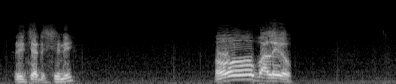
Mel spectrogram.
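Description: A middle-aged man talks into a telephone handset.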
